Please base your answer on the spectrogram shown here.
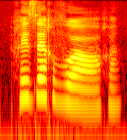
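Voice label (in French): "RESERVOIR", French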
